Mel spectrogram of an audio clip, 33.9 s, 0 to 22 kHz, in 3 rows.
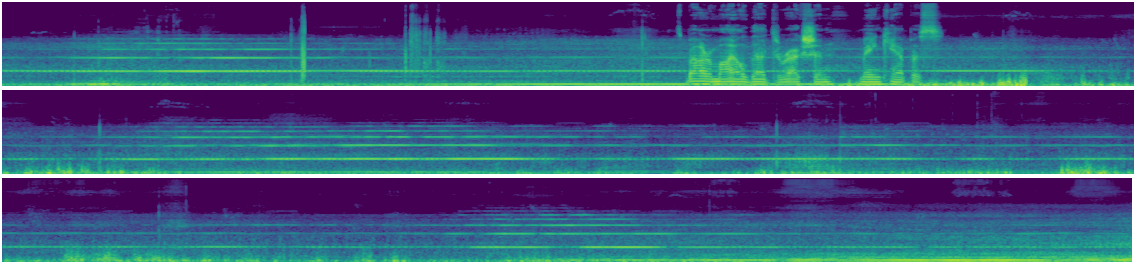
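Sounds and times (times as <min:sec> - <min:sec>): low rumble: 0:00.0 - 0:14.7, 0:16.2 - 0:33.9
rotating warning siren: 0:00.0 - 0:33.9.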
